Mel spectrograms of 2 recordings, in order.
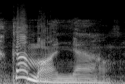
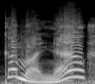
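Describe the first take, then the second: First: A deep, slow, fed-up come on now; exasperated groan. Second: Said in the usual way. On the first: Real, not acted. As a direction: come on now dropped very low and slowed. Drawn out, much lower repeat.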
